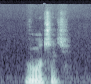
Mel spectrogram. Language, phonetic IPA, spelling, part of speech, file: Polish, [ˈvwut͡ʃɨt͡ɕ], włóczyć, verb, LL-Q809 (pol)-włóczyć.wav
